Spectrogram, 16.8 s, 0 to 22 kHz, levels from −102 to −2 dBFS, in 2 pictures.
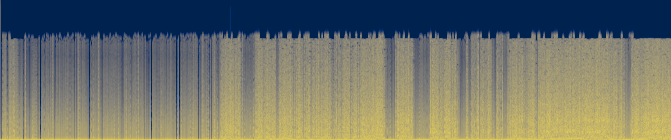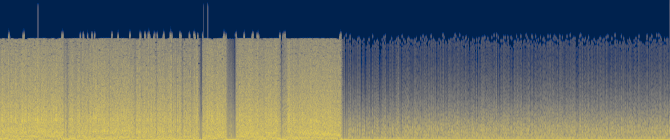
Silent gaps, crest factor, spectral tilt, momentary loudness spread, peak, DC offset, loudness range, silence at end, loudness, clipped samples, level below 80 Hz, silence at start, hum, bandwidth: none; 14 dB; -2.5 dB/octave; 10 LU; 0 dBFS; under 0.1%; 8 LU; 0 s; -13 LUFS; under 0.1%; -18 dBFS; 0 s; none; 17.5 kHz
